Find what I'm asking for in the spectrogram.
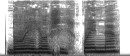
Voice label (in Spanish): "Cuídate", Chontal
